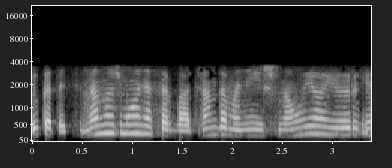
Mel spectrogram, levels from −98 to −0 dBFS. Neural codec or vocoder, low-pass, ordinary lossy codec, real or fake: none; 3.6 kHz; AAC, 16 kbps; real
